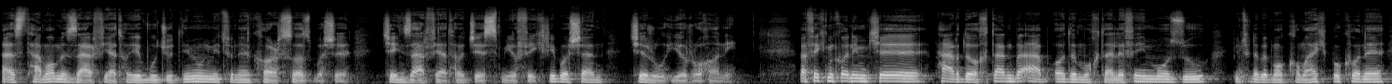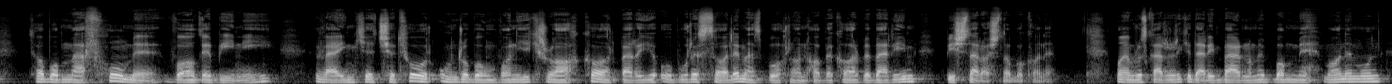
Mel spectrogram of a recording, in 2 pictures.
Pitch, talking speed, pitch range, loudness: 115 Hz, 150 wpm, 105-130 Hz, -19 LUFS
